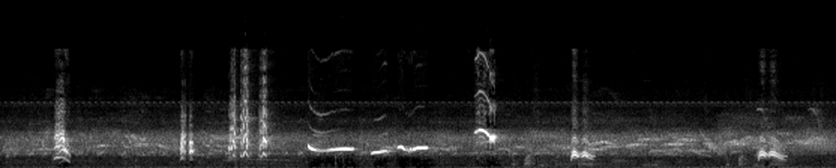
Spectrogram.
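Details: Song of the Oriental magpie-robin, or kacer, used to get unwilling birds singing: sharp high chips, then smooth drawn-out whistles and scattered bright notes at varied pitch, against a quiet hum.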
